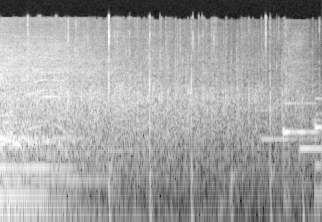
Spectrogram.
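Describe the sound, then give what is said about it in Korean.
A church audience gives applause of glory and thanks to the Lord, a dense wash of many hands clapping at once with scattered sharper claps standing out, fading slightly over the few seconds. “우리 주님께 영광과 감사의 박수 올려드립시다.”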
